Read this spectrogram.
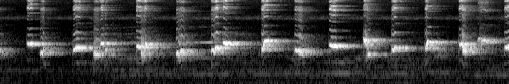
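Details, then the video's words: Yellow-vented bulbul used as a tutor recording, kept in a covered cage: a steady string of short slurred whistles, rising and falling, several each second, with a faint lower hum behind them. "Untuk Masteran Trucuk dalam krojong"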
